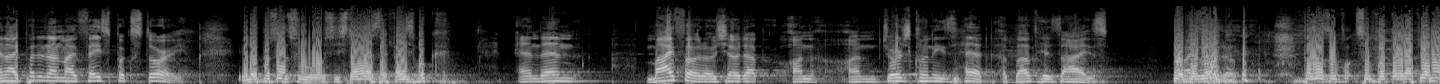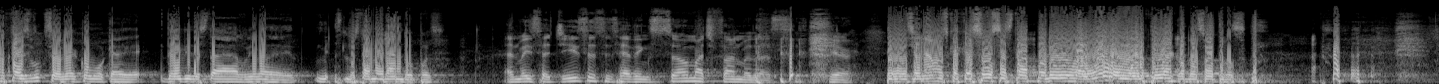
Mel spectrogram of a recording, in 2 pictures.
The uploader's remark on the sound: Workshop. This session was recorded on the morning of November 16, 2019, at the Centro Médico Nacional Siglo XXI in Mexico City, Mexico.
